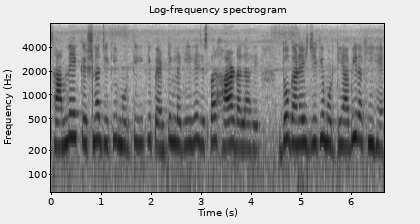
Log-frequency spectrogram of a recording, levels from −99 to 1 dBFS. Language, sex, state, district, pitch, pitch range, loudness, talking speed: Hindi, female, Bihar, West Champaran, 245 Hz, 225-260 Hz, -18 LUFS, 205 wpm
